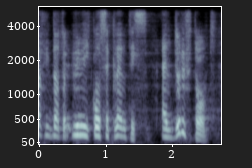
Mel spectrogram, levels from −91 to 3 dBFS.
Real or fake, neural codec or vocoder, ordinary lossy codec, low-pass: fake; codec, 24 kHz, 1 kbps, SNAC; none; 5.4 kHz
